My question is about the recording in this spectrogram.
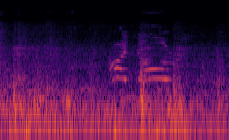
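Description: Train running along the track: a steady rumble of wheels on rail.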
